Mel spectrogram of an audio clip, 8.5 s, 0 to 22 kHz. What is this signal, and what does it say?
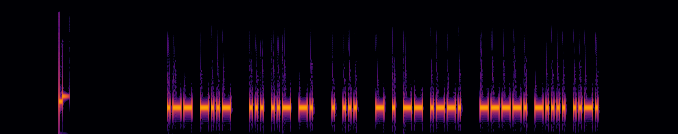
Morse code, heard as a keyed tone, about 34 wpm, 700 Hz. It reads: WX SUN ES TEMP 96F
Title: Practice QSO - Exchange 2 - Info - 35wpm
